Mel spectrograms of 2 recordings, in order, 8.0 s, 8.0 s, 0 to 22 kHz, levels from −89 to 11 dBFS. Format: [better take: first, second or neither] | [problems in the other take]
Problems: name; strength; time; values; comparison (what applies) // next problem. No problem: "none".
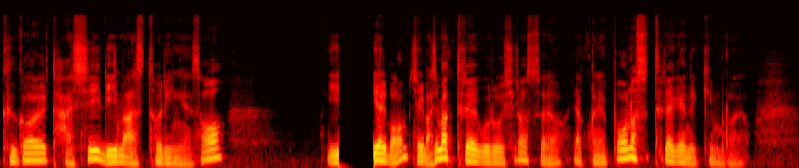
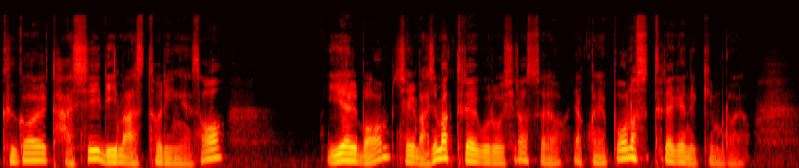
second | audio freezing; at 3.5 s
